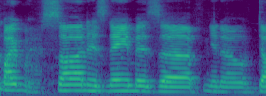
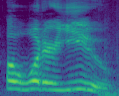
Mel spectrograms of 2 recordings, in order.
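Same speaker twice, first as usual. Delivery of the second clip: taunting; 3 semitones higher, 12 dB louder than usual. Retold or imitated. Kid taunting brother in story.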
